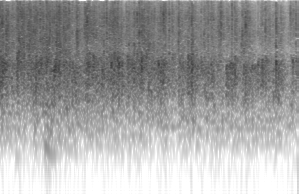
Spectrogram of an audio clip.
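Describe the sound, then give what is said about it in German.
An audience claps steadily for a few seconds after a person bows on stage in a demonstration of a nativity play, a dense, even patter of many hands with no voices over it, holding a fairly constant loudness throughout. “Und dann wird sich die Person verbeugen und ihr würdet applaudieren. Applaus.”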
